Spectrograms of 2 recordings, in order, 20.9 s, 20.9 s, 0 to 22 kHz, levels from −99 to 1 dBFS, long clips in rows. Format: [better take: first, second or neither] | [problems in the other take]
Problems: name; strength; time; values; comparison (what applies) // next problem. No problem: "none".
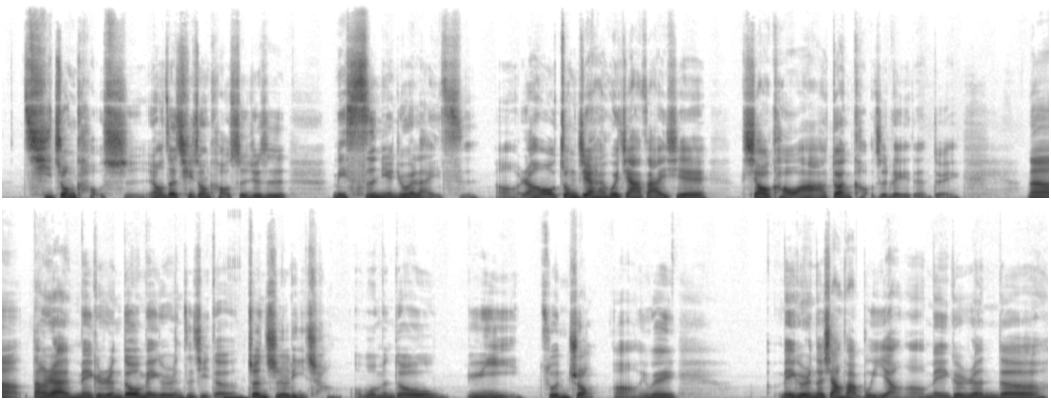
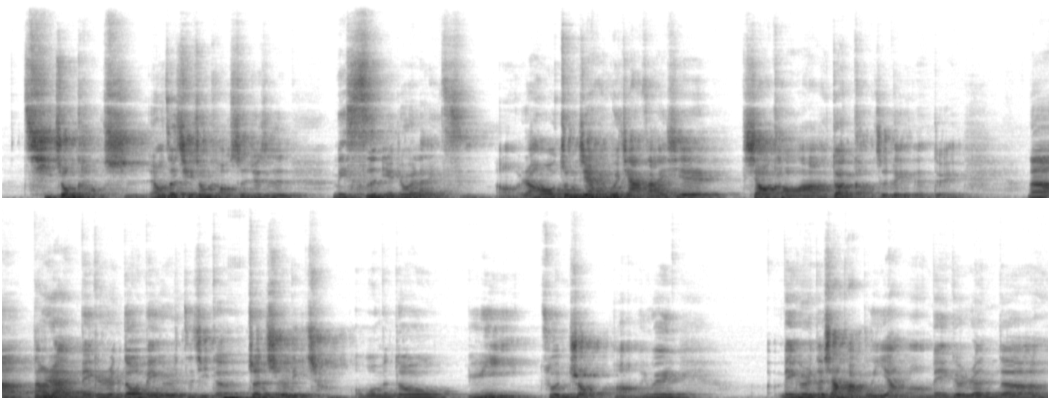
first | room echo; noticeable; dies away in 0.7 s // off-mic speech; far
